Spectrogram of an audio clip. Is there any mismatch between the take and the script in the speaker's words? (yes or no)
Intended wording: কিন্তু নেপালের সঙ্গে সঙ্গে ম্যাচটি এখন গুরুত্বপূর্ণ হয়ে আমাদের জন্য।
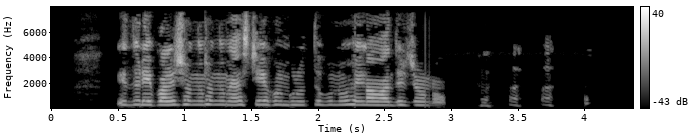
no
